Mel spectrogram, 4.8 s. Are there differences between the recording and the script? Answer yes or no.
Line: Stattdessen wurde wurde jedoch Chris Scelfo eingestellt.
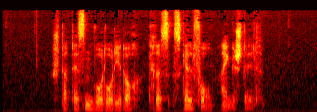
no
